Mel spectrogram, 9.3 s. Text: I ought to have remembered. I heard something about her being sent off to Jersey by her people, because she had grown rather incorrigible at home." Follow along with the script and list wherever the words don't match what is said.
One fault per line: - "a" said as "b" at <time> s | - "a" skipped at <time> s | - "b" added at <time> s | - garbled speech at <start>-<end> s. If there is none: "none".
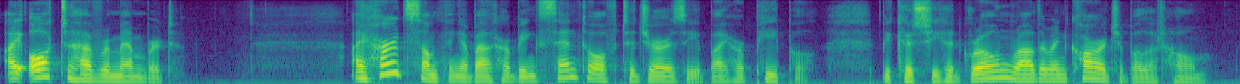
none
